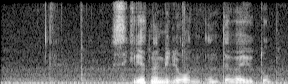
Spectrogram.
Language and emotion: Russian, neutral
